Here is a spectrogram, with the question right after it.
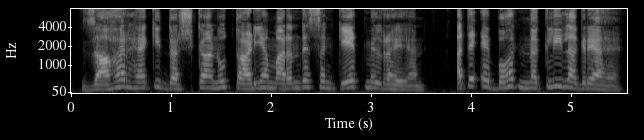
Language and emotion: Punjabi, disgusted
